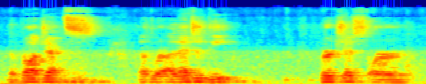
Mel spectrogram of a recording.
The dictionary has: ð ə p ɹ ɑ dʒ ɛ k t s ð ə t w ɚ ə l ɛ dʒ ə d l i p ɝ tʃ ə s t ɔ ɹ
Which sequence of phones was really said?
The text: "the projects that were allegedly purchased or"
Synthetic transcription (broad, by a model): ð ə p ɹ ɑ dʒ ɛ k t s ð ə t w ɚ ə l ɛ dʒ ə d l i p ɝ tʃ ə s t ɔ ɹ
